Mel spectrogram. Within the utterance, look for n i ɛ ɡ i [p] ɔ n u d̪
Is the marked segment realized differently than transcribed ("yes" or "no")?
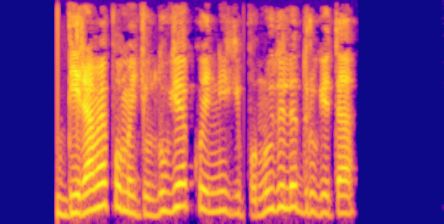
no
